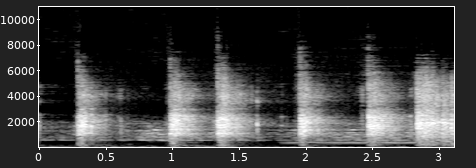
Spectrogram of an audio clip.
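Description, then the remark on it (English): Six hard blows of a stone against an old, rusty metal lock on a tomb door, each striking with a sharp crack and a brief metallic ring, landing in a quick, uneven rhythm with no voices. “Smashed the lock.”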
